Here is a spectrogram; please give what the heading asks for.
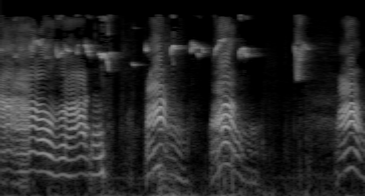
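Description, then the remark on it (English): A cat meows insistently, a long wavering yowl followed by three shorter, rising meows spaced out over a few seconds, loud with no one talking. “Did the cat open it?”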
